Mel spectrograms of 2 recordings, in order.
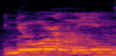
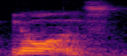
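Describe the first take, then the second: First: Every syllable of the name is said carefully. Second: The name is squeezed into fewer, shorter syllables. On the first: It is more than the locals say. "kind of overpronouncing it" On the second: It is less than the usual form. "some people underpronounce it"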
